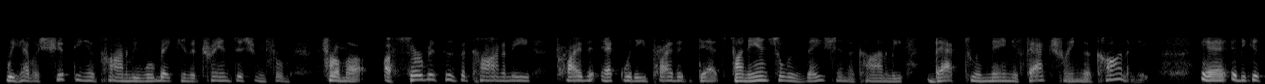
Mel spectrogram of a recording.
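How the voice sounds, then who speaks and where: A financial talk-show host taped off the radio, his man's voice deeply gravelly and a bit high for a man. He stumbles through frequent restarts. The tinny, dry broadcast sound is thin and phone-like. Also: steady tone, brisk, dry recording. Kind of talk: call-in radio talk on markets.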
